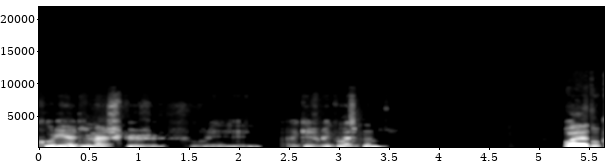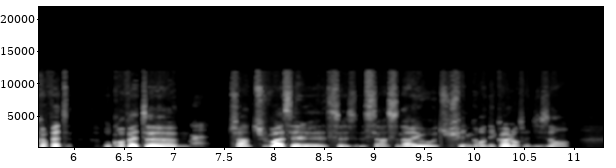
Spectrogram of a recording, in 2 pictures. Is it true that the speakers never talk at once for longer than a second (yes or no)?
yes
